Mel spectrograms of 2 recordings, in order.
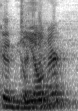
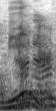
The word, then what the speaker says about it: Mjolnir: You pronounced Mjolnir?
